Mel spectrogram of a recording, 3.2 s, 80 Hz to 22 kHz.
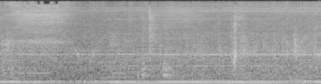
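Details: Homemade open-source Covid-19 mechanical ventilator built from 3D-printed parts with a Teensy 3.2 board, running: steady low mechanical hum with faint clicks and shifts.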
